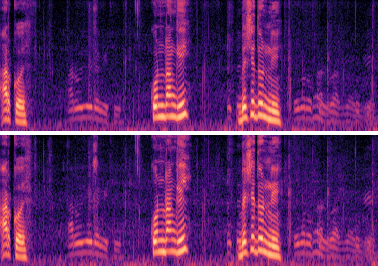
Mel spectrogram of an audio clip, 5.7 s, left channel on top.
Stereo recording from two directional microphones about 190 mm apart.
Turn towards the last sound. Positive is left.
turn(degrees=-20)  # may be behind; listen again after turning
